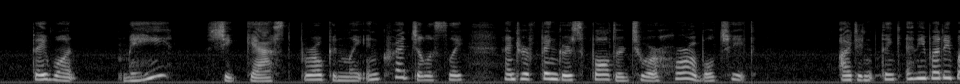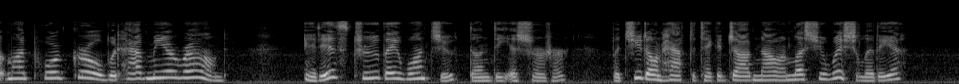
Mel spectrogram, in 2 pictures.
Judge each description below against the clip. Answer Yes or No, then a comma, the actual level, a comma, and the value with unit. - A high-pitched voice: Yes, high, 220 Hz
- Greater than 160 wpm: No, average, 155 wpm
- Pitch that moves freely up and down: Yes, wide, 6.3 semitones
